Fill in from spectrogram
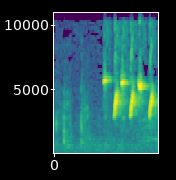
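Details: Moroccan goldfinch delivering one short, rapid phrase of five or six high, clipped chirps in steady succession.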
